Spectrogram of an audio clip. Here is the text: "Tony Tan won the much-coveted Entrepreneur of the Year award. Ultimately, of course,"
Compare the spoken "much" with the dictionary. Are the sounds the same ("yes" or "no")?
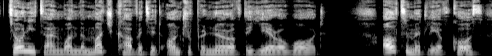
yes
